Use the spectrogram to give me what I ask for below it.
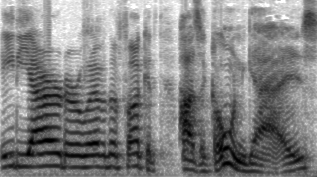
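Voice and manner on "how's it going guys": unhurried, slow, deliberate drawl, dubbed-over sounding voice. Imitating the Toxie voice from the movie: Toxie voice. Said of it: "when he's doing the Toxie voice".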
